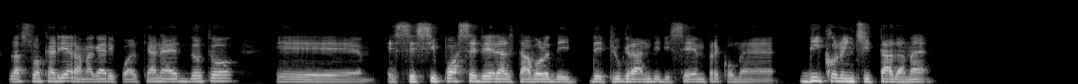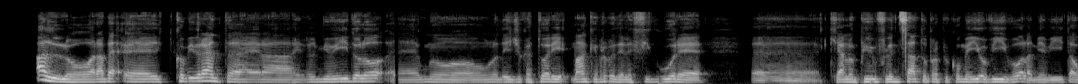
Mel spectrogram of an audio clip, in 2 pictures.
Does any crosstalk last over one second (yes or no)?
no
